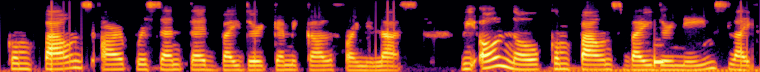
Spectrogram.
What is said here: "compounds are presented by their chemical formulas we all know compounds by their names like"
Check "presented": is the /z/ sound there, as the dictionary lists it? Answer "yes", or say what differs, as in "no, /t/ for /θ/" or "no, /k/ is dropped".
no, /s/ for /z/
